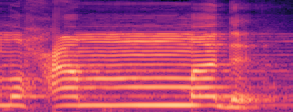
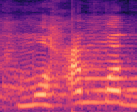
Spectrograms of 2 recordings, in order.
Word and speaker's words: মুহাম্মদ: মুহাম্মদ বলতে মিম উচ্চারণ হলে এই ঠোঁট দুটো লাগতেছে, ঠিক কিনা? এই ঠোঁটে মুহাব্বতের সাথে ঠোঁটে লেগে তারপরেই মুহাম্মদ বের হচ্ছে, বলেন না সুবহানাল্লাহ।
